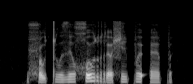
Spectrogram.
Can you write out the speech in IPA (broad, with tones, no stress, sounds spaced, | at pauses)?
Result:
ħ ṵ˩ tʷ i˩ ð i˨ χʷ ə̰˥ w r ə̰˩ ɬ i˨ p ɘ˦ ʔ ɛ˩ p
